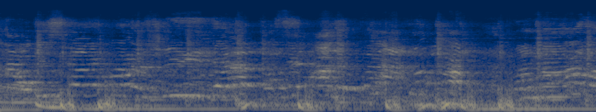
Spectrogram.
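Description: A young boy's voice through a microphone and PA, performing over background music, with a steady low hum underneath.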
